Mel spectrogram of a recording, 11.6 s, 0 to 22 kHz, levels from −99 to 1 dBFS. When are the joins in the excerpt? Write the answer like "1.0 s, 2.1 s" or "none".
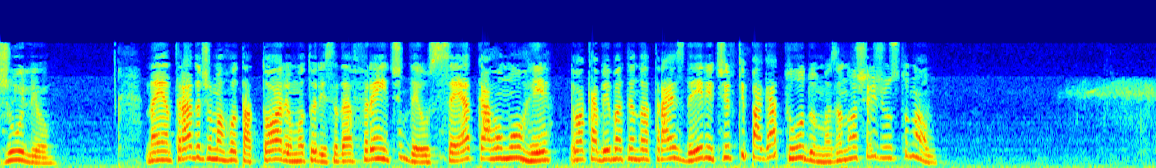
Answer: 4.0 s, 4.7 s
